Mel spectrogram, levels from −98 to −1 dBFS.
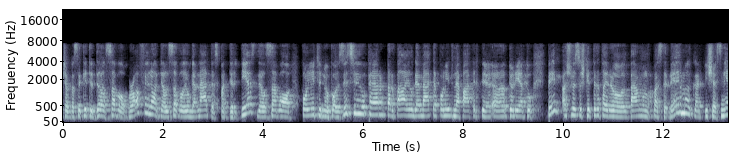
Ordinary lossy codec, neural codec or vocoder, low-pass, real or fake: MP3, 64 kbps; codec, 16 kHz, 1.1 kbps, Voila-Tokenizer; 7.2 kHz; fake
